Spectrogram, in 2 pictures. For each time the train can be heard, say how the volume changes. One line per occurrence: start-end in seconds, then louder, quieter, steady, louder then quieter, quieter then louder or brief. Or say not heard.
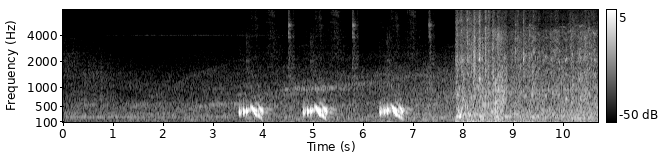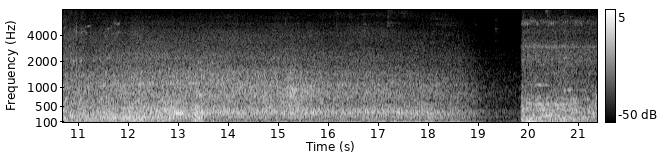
0.0-21.3 louder.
